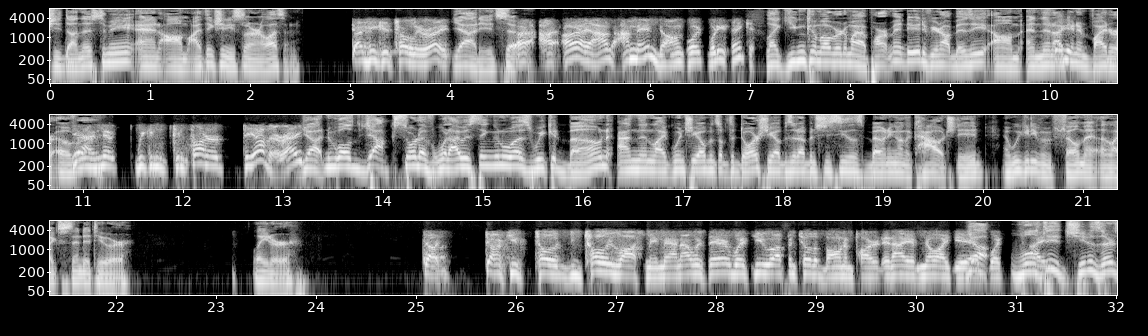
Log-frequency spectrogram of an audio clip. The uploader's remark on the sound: Phone Prank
